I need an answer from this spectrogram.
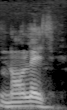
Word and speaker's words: knowledge: First one is knowledge. So here K is silent.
